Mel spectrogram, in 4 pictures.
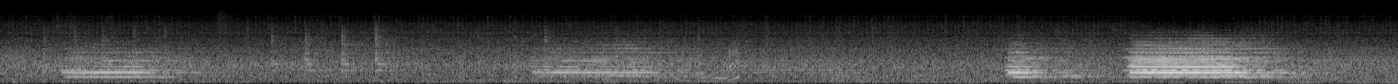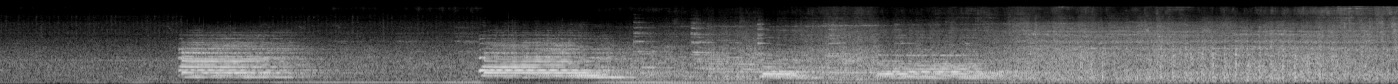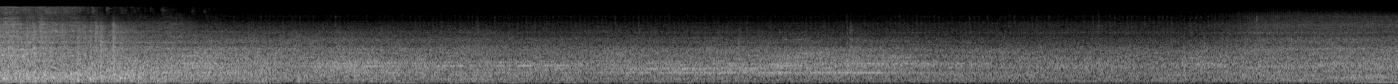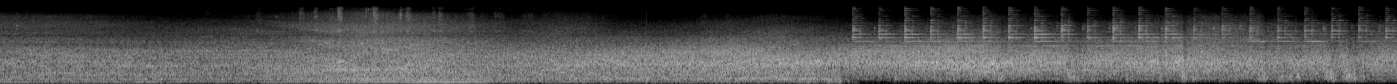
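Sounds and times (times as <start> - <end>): train wheels clattering over rail joints: 0.0 - 5.6, 20.3 - 31.2, 44.6 - 46.9, 50.4 - 55.9
train horn blasts: 0.6 - 2.2, 5.3 - 6.8, 10.0 - 13.2, 15.8 - 17.6, 18.8 - 24.3.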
